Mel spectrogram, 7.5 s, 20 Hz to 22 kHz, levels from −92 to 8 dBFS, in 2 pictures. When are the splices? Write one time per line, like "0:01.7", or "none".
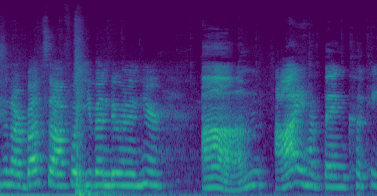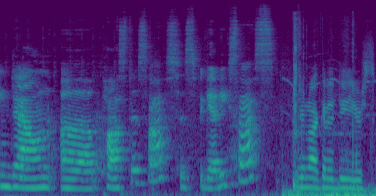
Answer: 0:06.5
